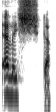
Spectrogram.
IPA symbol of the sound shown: ʃ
